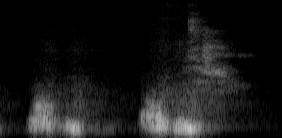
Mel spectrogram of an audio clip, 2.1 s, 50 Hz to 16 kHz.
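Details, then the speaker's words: Two rhythmic whooshing Doppler pulses from the ulnar artery, diameter 3.0, peak systolic velocity 49 cm/s, preoperative upper-limb mapping for hemodialysis arteriovenous fistula; normal pulsatile arterial Doppler flow signal. "el pico velocidad sistólico como veis aquí de 40 49 cm por segundo"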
